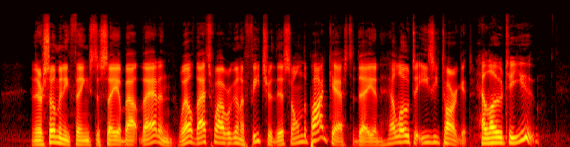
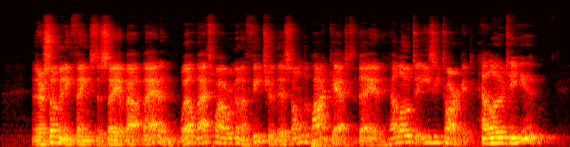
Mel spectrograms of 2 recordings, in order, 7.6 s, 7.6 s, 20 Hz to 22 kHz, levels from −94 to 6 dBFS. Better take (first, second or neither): first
